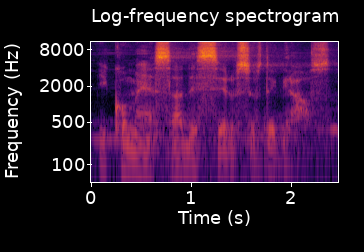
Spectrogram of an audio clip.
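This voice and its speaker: A man narrating a guided ASMR journey slowly and softly, with pauses and near-whispered moments. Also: low-pitched, little pitch movement. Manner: hushed, unhurried, with soft pauses, sometimes near whisper. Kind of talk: slow immersive ASMR guided narration, second person. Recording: long reverb over the voice. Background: music.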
